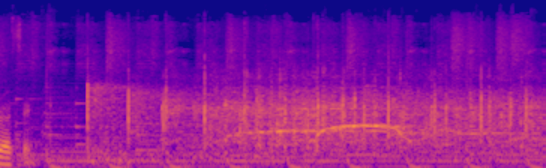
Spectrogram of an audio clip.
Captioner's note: audience applauds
